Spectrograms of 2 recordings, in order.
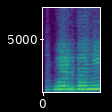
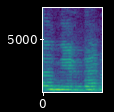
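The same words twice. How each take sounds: First: "निर्धनी" with a long ee ending, louder; the mistaken form "निर्धनी", stressed to the last vowel; extra final vowel. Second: "निर्धन" closing on the n; the corrected form "निर्धन", stopped at the consonant; no final vowel. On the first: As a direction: hit "निर्धनी" loudly, ending on नी. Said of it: "निर्धनी नहीं होता". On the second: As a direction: end "निर्धन" on a plain न, no ee. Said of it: "निर्धन होता है". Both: Shown as a demonstration.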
